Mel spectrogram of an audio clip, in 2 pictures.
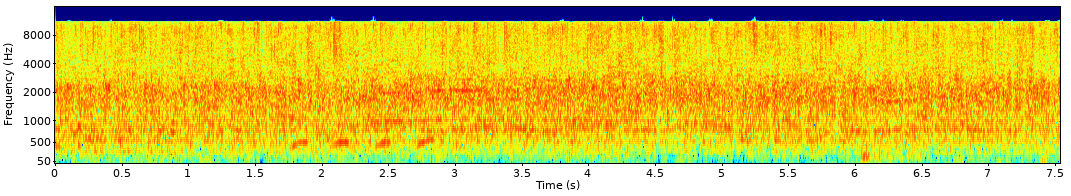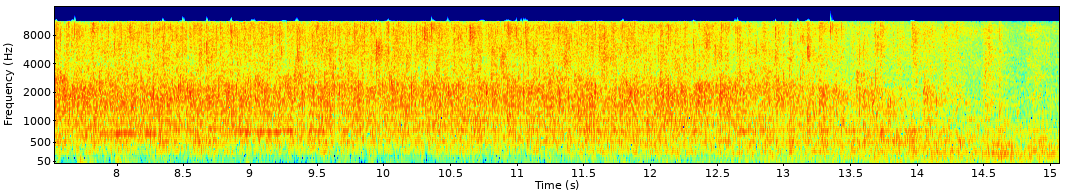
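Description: An audience applauds loudly in a large echoing hall.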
